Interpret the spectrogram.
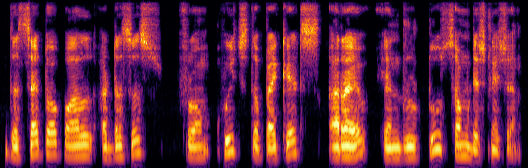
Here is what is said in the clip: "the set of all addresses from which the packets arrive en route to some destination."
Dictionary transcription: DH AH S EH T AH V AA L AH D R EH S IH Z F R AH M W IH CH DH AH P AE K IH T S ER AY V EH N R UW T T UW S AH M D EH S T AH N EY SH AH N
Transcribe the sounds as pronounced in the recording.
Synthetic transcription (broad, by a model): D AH S EH T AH P AA L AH D R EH S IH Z F R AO M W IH CH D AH P AE K IH T S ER AY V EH N R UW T T UW S AH M D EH S T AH N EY SH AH N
